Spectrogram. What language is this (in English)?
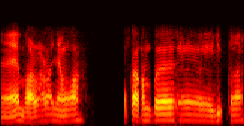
Santali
